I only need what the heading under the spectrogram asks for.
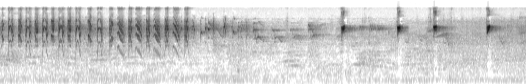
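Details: Little spiderhunter singing while seeking a rival: a fast run of high, even chirps for about two seconds, then a pause and four sharp, separated high notes.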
